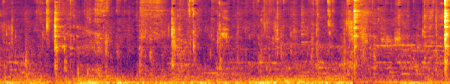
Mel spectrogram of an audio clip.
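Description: Metal spoon clinking and scraping on a ceramic plate while scooping up soft food, in scattered short clicks, with some chewing.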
